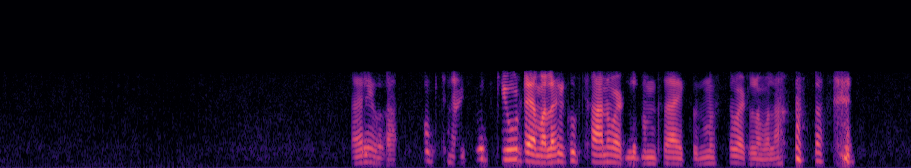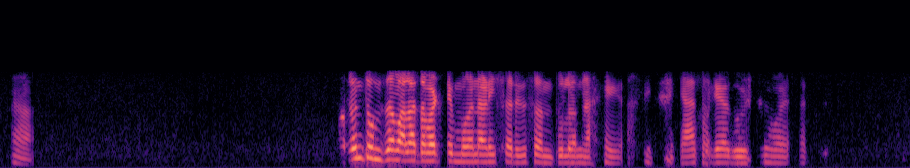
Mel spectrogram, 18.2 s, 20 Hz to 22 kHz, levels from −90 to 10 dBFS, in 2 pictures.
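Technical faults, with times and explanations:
Throughout: AMR narrowband mobile codec. The sound is squeezed into a band of about 250 Hz to 3.6 kHz, so it is thin and muffled. The codec damage is heavy. Speech comes out buzzy and synthetic, which fits a low rate of about 5.9 kbps. At that rate the encoder rebuilds the voice from a coarse vocal tract model driven by only a few pulses, so fine detail is lost.
3.82 to 3.97 s and 16.16 to 16.22 s: lost AMR speech frames. Each time the speech briefly smears and dips. About 40 ms of signal is missing each time, which points to two failed 20 ms frames. The decoder fills the gap by repeating its last good pitch and vocal tract settings at falling gain. That gives a short drawn-out warble rather than clean silence. The sound then returns briefly rough.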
